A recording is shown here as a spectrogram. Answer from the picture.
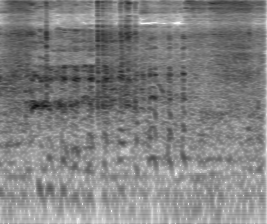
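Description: Indistinct talking and chuckling from more than one person, voices overlapping.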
